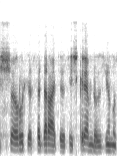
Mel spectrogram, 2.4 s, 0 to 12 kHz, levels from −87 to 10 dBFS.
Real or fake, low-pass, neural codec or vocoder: fake; 7.2 kHz; codec, 16 kHz, 16 kbps, FunCodec, trained on Chinese and English, 50 frames a second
